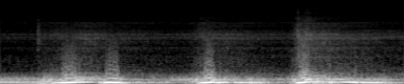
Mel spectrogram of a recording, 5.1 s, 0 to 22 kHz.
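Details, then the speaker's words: 1993 Toyota Supra RZ JZA80, 2JZ-GTE twin turbo with Blitz ECU, owner chasing a misfire: cold engine idle swelling and sagging about every second instead of holding steady; unstable hunting cold idle. "I'm just the idol so that's him there as you can see if we can get some focus it's jumping just that little bit"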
